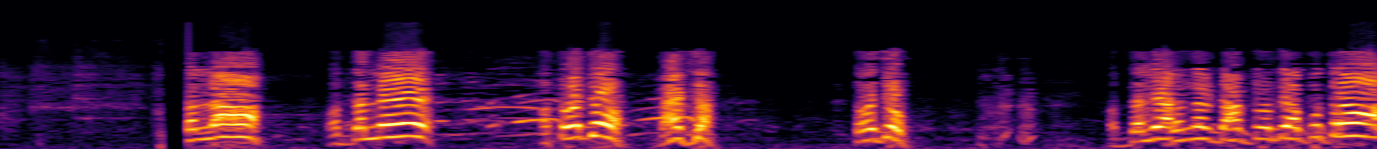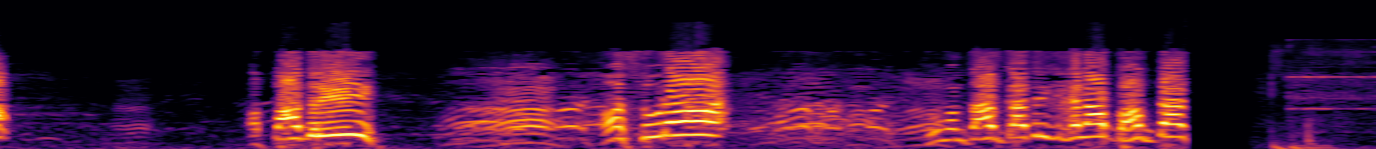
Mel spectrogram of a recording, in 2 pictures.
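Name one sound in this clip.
A young man speaks with animation into a microphone.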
